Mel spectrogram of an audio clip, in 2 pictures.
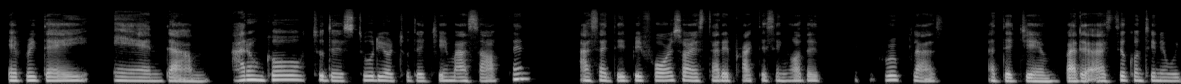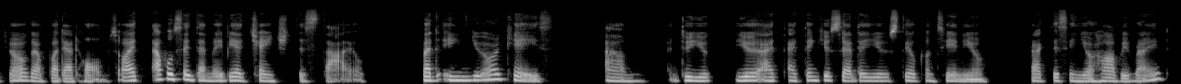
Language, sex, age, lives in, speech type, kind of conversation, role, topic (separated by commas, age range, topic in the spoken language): English, female, 50-54, United States, conversation, unstructured, none, What hobby reminds you of someone you miss the most?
